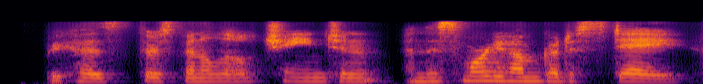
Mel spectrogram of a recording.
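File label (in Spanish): Voice Acting, es, female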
